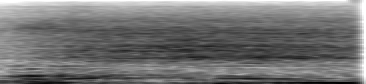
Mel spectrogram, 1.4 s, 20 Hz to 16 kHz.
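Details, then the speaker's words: 2014 Ford F-150 5.0 Coyote V8 after replacing a torn coil pack that caused cylinder 3 misfires: smooth rise under light throttle, steady low rumble, scan tool showing no misfires on any cylinder. "Listen to that. Look. No misfires, man. So with that, it was the coil pack."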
